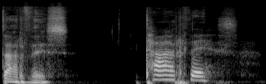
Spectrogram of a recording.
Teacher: tardes is one of these slightly tricky Spanish words. It's got a rolled R in there.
